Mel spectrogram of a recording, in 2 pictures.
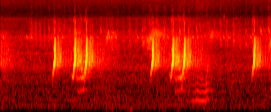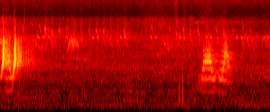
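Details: Common quail morning call recorded for hunting: a quick three-note phrase, sharp and high, repeated three times at one-second intervals, then a softer, distant burst.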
